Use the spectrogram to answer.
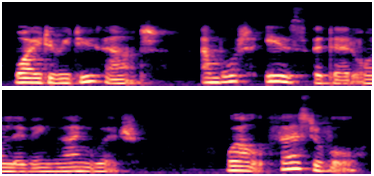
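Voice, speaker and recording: A British woman, an English teacher, narrating a scripted lesson in a slow, careful, measured way. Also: fairly low pitch, husky. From Britain. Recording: dull lo-fi recording.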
